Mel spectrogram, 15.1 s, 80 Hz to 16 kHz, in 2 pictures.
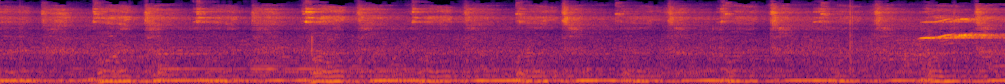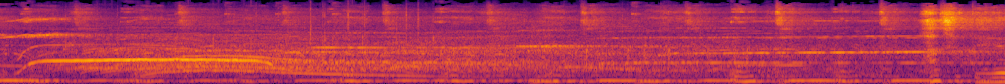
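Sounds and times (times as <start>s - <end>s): high whistle: 6.9s - 9.8s
crowd cheering and whooping: 7.4s - 14.7s.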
